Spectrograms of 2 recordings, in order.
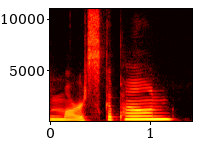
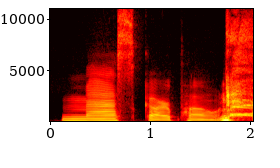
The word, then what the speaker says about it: mascarpone: I would also like to gently offer a tiny bit of help to Lauren about the pronunciation of mascarpone. – Yes. You're doing this live. – The first half of the word throws a lot of people, but it should rhyme with NASCAR.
